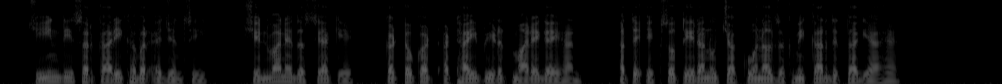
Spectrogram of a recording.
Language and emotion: Punjabi, neutral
